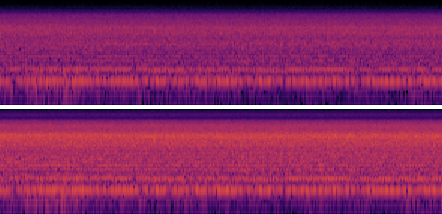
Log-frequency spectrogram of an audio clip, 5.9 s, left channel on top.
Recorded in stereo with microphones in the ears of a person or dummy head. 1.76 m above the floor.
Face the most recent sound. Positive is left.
turn(degrees=-30)  # may be behind; listen again after turning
